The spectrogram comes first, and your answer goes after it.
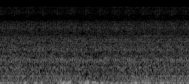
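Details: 2012 Dodge Grand Caravan after no-start fixed with fuel pump relay bypass cable in the TIPM fuse box: quiet low even idle, no stumbles or knocks; engine running fine.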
